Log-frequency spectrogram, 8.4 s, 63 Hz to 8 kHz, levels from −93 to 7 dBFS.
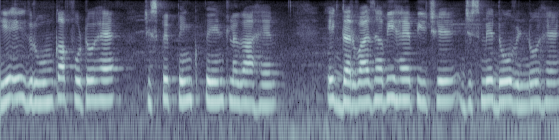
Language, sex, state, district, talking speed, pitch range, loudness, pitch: Hindi, female, Maharashtra, Mumbai Suburban, 145 wpm, 230-250 Hz, -15 LUFS, 240 Hz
